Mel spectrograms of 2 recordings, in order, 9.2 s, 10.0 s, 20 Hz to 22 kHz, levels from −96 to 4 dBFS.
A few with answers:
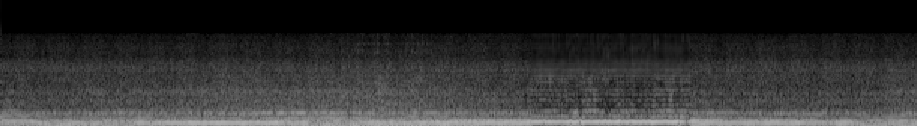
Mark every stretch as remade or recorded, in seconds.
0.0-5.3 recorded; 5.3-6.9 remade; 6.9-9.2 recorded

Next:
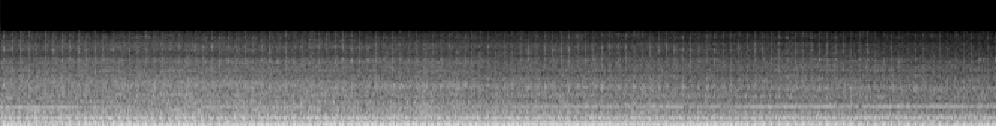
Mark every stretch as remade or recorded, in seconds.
0.0-1.1 recorded; 1.1-4.7 remade; 4.7-10.0 recorded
